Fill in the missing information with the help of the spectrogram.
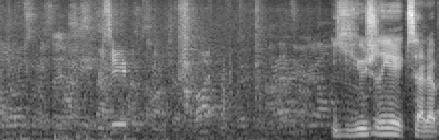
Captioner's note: crew chatters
